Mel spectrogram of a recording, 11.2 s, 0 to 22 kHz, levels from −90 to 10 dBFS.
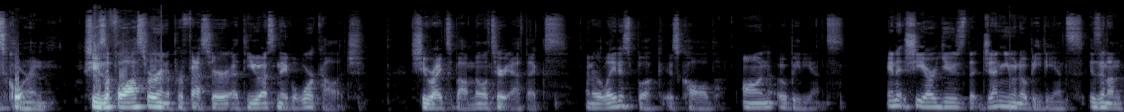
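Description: Microphone overload hits this speech at 0.16–0.2 s and 0.93–1.62 s, where peaks running about 6 dB too hot have their tops sheared off, likely from excessive input volume, leaving a harsh, crackling edge. Microphone volume stepped down at 0.17 s by about 2 dB, at 1.62 s by about 7 dB just before "a professor at the", and at 5.07 s by about 2 dB between "writes about" and "ethics and her latest". Each drop is a sudden level change, likely the call software reacting to a microphone it found too loud or clipping. A block of digital silence at 10.10 s, just after "it she argues that", cuts the signal to silence for 2.9 ms and back, producing a tick that fits a 128-sample buffer left unfilled in time.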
